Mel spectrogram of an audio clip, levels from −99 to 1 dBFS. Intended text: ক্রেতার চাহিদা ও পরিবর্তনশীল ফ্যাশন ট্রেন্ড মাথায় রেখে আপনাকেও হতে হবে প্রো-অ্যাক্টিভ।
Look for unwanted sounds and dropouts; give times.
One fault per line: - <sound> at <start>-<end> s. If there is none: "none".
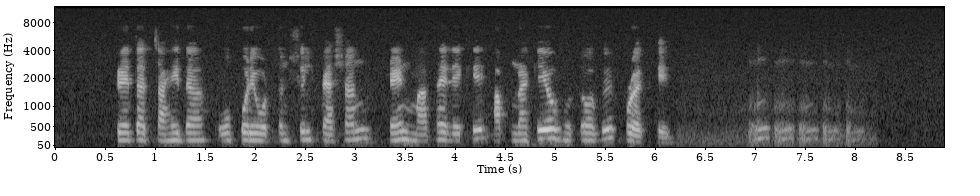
- laugh at 6.9-8.1 s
